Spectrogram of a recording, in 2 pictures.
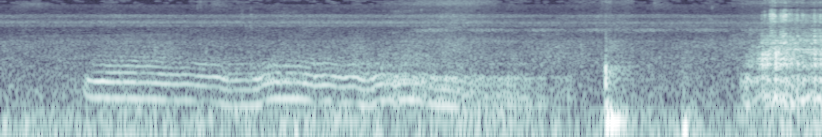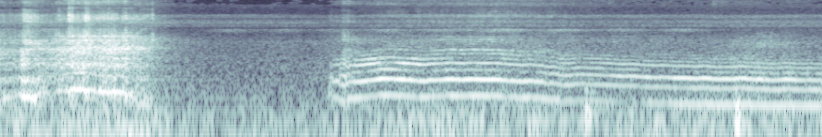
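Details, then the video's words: ['A cat making long, clear, harmonic meows: a wavering call of almost two seconds, then after a burst of broadband rustling noise, a steady meow of over two seconds, with a few faint clicks.'] "Kucing lagi meong meong"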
